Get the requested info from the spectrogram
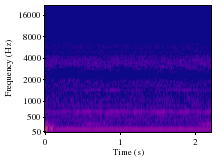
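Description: Near silence: a faint steady electrical hum under the room tone.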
